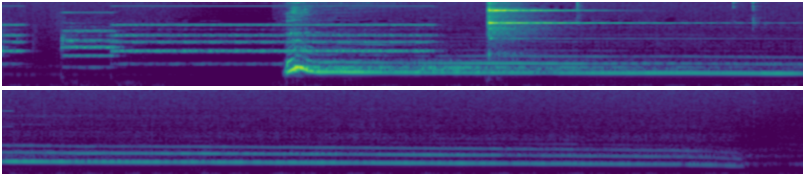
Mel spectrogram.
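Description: A few notes of music, then, about one and a half seconds in, a long canine howl that slides slowly lower in pitch for about six seconds and stops just before the end. About a second after the howl begins, a desk call bell is struck once and rings on under it.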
